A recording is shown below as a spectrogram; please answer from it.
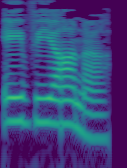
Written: avyanna

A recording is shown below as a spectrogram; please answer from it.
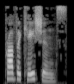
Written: provocations

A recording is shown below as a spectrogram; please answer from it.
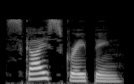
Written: sky-scraping

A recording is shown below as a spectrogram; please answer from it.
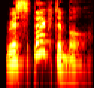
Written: respectable

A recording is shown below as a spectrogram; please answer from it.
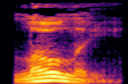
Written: lowly

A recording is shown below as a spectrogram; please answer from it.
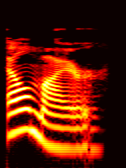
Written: Elmire

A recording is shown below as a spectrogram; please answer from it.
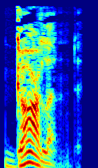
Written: garland

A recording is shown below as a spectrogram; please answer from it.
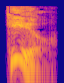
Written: heel

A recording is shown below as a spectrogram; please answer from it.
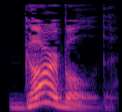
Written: garbled

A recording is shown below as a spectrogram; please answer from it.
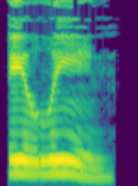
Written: ailene

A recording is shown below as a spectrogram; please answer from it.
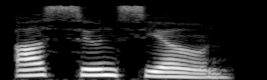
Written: asuncion

